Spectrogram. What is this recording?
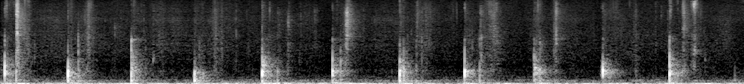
I decided to upload all of my sound design stuff where I am working or have worked on.
This is a series of hard sole footsteps on a stone tile floor I recorded for slicing it up to load it in a sampler.
Recorded with a Brauner Phantom Classic via an XLogic Alpha VDH pre-amp from Solid State Logic.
